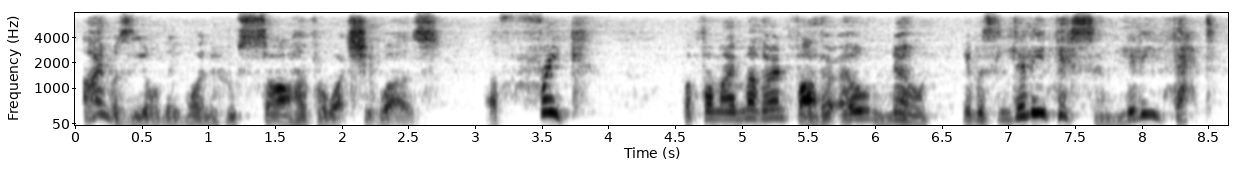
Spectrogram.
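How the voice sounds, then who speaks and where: Shrieking spiteful aunt. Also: male voice, medium pitch, sing-song, normal speed, mellow, slightly rough. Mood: bitter. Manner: shrieking, rattling on. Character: shrill bitter aunt, spiteful and resentful. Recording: dull lo-fi recording.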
